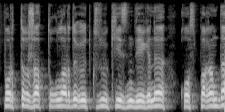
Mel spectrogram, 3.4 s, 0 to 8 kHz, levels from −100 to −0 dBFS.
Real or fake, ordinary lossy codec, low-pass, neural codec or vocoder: real; none; 7.2 kHz; none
